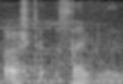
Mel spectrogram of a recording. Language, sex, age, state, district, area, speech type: Kannada, male, 60+, Karnataka, Chamarajanagar, rural, spontaneous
